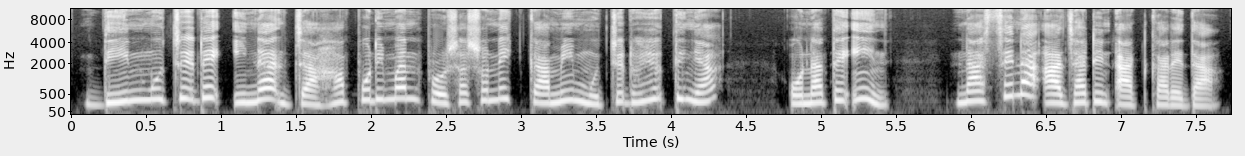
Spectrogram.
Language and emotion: Santali, fearful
